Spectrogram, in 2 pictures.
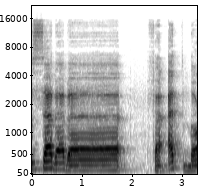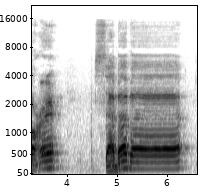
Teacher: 2 زبر کی تنوین کو ہم وقف میں الف مدہ سے بدلتے جا رہے ہیں۔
